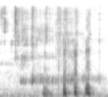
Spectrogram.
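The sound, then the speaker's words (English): Crystal clear, light straw-colored craft beer with a white foamy head glugs as it's poured into a glass, with three quick, rounded liquid gulps, preceded by a soft trickle and faint fizz, quiet overall and with no talking. “And he requested he requested The Pour.”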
